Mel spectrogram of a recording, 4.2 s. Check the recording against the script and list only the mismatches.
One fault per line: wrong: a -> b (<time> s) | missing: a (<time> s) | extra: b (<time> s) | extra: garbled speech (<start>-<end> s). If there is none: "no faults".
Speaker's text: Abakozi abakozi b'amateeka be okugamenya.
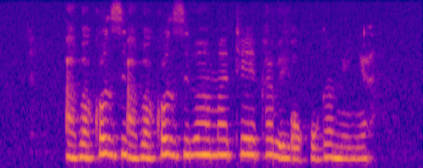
no faults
